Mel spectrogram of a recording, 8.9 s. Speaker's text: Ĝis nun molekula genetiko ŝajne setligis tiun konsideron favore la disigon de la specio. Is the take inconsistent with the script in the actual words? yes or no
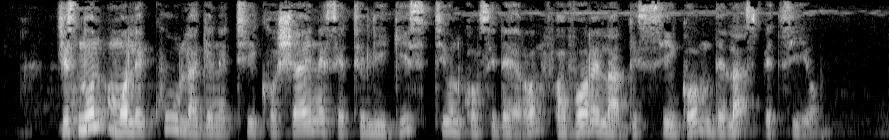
no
